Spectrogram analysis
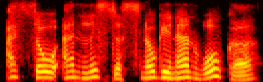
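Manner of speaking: put-on British accent, lightly. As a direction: quote her in a British accent. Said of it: "getting your British accent".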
